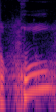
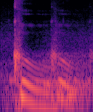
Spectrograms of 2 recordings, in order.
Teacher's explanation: Jadi huruf qaf tebal, huruf kaf nipis.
